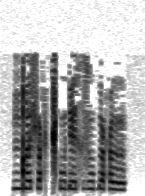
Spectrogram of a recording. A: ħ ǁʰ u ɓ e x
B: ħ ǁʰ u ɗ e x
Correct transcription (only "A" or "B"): B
